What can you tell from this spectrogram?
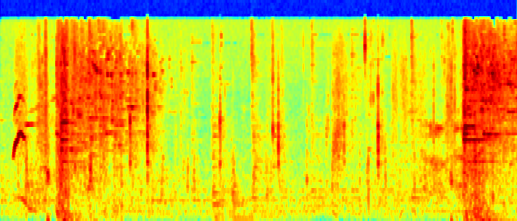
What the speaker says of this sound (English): I just like smashing all the jars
